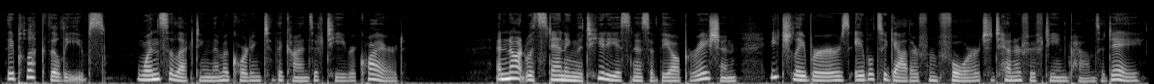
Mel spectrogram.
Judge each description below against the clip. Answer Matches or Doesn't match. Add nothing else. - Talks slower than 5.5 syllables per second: Doesn't match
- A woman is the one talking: Matches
